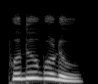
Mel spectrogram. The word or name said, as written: ಪದಗುಡು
